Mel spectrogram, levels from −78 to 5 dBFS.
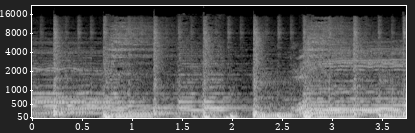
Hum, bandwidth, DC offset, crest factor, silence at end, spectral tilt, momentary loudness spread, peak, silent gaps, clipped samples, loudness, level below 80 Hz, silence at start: none; 16 kHz; under 0.1%; 12 dB; 0 s; -5 dB/octave; 5 LU; 0 dBFS; none; under 0.1%; -14 LUFS; -18 dBFS; 0 s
